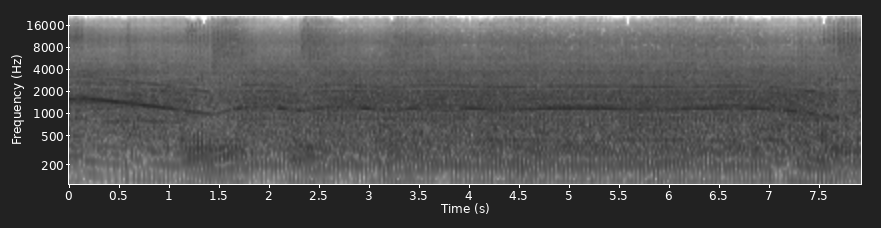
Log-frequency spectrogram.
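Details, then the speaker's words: John Deere SST-15 Spin Steer riding mower, jump-started after its fuel was emptied and its carburetor cleaned and adjusted; steady fast engine buzz with a high whine wavering only slightly, no stumbling, so it runs pretty nice. "this thing this thing runs pretty nice I kind of want it so we're gonna go ahead go home and we'll take it from there"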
